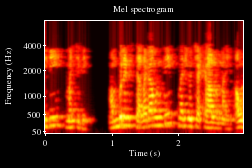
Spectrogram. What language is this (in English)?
Telugu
